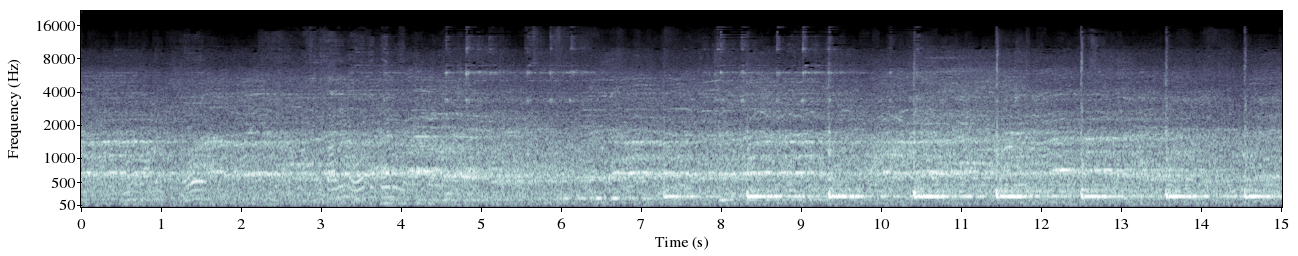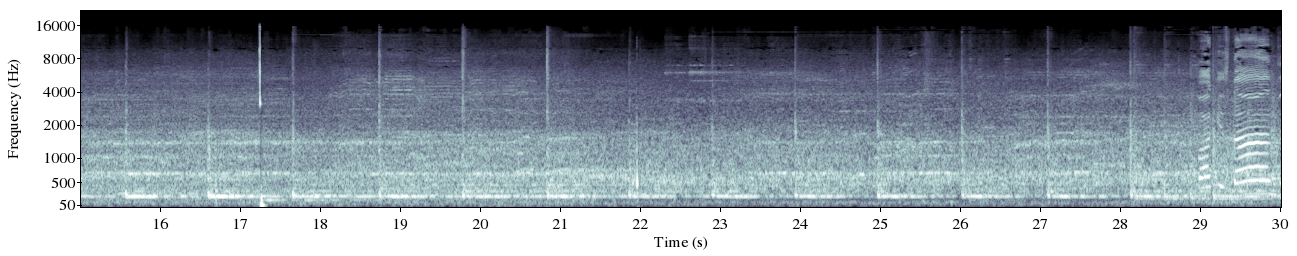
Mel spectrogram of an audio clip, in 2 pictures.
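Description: Music with singing and drum beats mixed with the chatter of a large crowd in a busy shopping-mall hall, with one sharp click about halfway through.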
